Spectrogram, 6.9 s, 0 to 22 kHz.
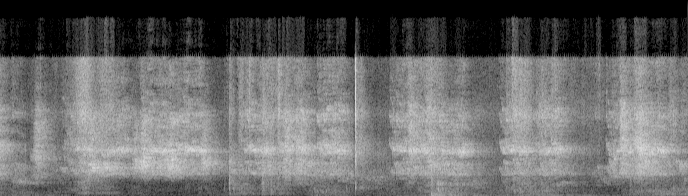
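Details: Hungry yellow budgerigar chicks in a nest on day 7 of hatching from four eggs, tended by their parents: dense, continuous high chittering and squeaky calls with brief pauses, punctuated by a few sharp clicks and rustling.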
